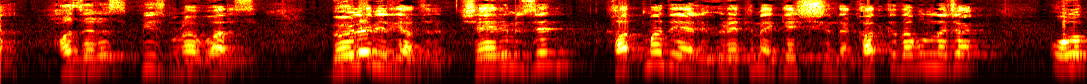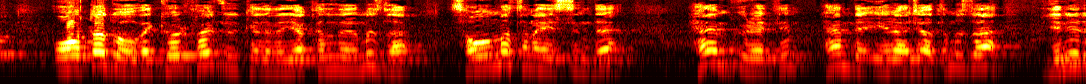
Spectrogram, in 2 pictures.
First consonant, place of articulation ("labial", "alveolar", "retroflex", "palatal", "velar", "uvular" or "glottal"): glottal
